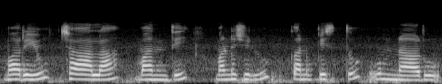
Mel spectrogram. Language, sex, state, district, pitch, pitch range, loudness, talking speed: Telugu, female, Andhra Pradesh, Sri Satya Sai, 230 Hz, 220-235 Hz, -14 LUFS, 80 wpm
